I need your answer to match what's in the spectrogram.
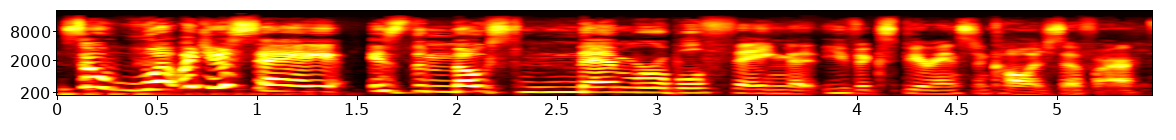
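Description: A young woman hosting a casual podcast chat, expressive and quick to laugh. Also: a little high.

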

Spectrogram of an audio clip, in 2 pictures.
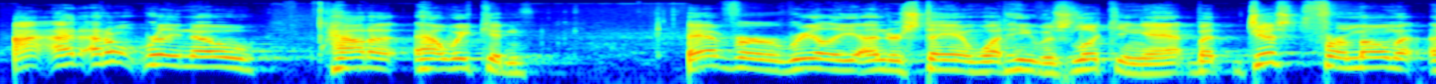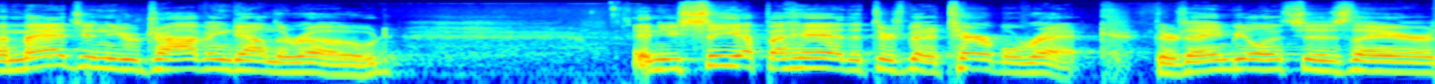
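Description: A man preaching a sermon as pastor, earnest and repetitive, building phrases one on another. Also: on the high side.

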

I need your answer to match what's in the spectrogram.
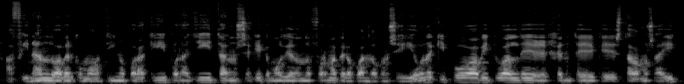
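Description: A man talks in a deep, slightly husky voice. He is a voice actor chatting casually, animated and self-deprecating, dropping casual swear words. His tone stays low throughout. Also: quick pace. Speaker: voice actor guest. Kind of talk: casual interview chat.

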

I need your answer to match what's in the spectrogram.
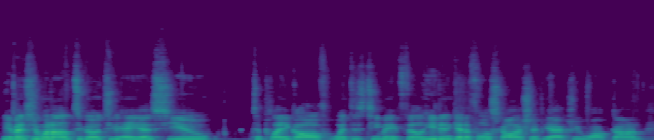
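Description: A man co-hosting a podcast, relaxed, talking through background notes and laughing easily. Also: medium pitch, brisk. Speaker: podcast co-host. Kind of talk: casual storytelling chat.

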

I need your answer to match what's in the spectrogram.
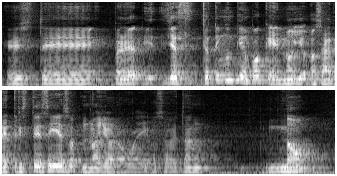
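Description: A man's voice: medium pitch, lively intonation, moderate pace, bright, forceful tone. A man with a Mexican accent, telling personal stories as an interview guest in casual, slang-filled chat. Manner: slangy storyteller, peppers speech with güey. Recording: roomy echo, faint ambience.

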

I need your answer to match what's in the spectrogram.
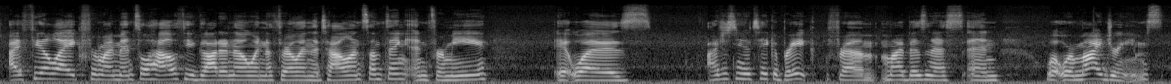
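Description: Bright-voiced young woman, candid chat. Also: medium pitch, gravelly, slight background noise, low-quality recording. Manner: candid, rambling, lots of fillers and swearing; emotional, near tears at times. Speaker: podcast host. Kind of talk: casual personal chat.

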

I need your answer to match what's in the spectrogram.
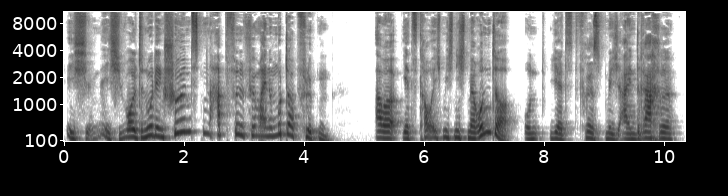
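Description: Guy putting on a scared little boy, high whiny voice, husky edge, bedtime story. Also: animated, slow, heavily acted. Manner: whiny, fearful. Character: small frightened boy stuck in a tree.

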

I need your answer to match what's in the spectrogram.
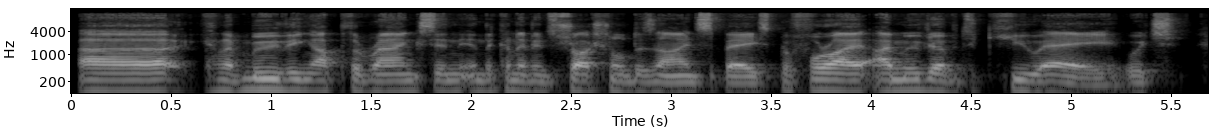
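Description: This interview guest is a South African-accented man in his thirties whose voice sits on the low side, with little pitch movement and a brisk pace. His talk is casual and filled with fillers and restarts.

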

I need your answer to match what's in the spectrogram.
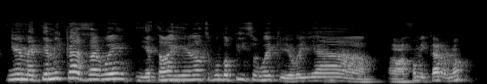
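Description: A man's voice: sits high, fast talker. A young man with a Mexican Spanish accent tells a story in casual chat, full of crude slang. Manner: animated, crude slang, acts out voices in his story. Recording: echoey room, dull lo-fi sound.

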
